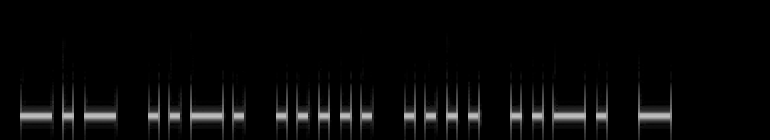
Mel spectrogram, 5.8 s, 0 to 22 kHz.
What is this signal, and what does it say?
Morse code, heard as a keyed tone, about 15 wpm, 700 Hz. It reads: KF5HFT
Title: USA Call Signs 15wpm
